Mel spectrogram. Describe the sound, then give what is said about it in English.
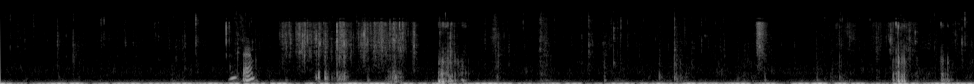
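Loud crunching of a hard holiday candy in a series of sharp, irregular bursts, mixed with crinkling, with quiet mouth sounds and murmured voices between chews. “Got a good crunch factor.”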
